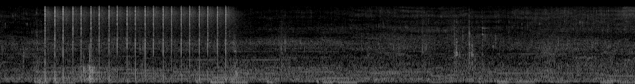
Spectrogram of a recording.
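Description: Gas cooktop's electric igniter clicking rapidly, about ten even clicks a second for about two seconds, then stopping as the burner lights under the pan.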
